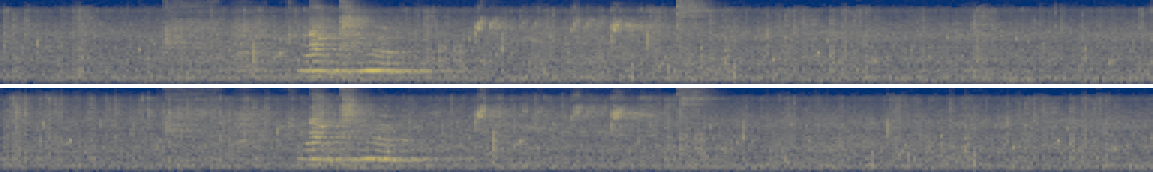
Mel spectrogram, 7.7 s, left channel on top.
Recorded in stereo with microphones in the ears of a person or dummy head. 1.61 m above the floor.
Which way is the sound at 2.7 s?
15° right (ahead or behind).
